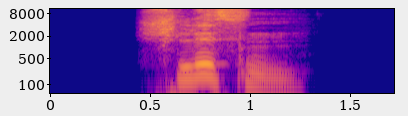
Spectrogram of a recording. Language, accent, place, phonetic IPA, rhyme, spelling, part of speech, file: German, Germany, Berlin, [ˈʃlɪsn̩], -ɪsn̩, schlissen, verb, De-schlissen.ogg
- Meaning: inflection of schleißen: 1. first/third-person plural preterite 2. first/third-person plural subjunctive II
